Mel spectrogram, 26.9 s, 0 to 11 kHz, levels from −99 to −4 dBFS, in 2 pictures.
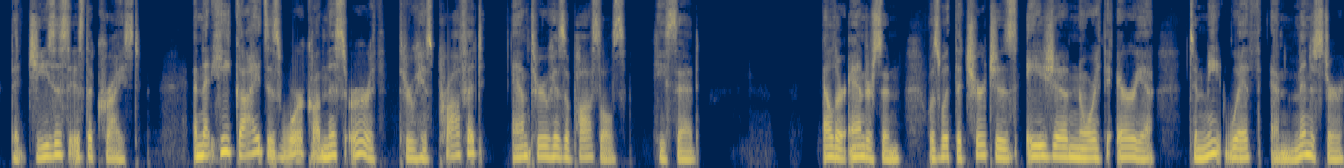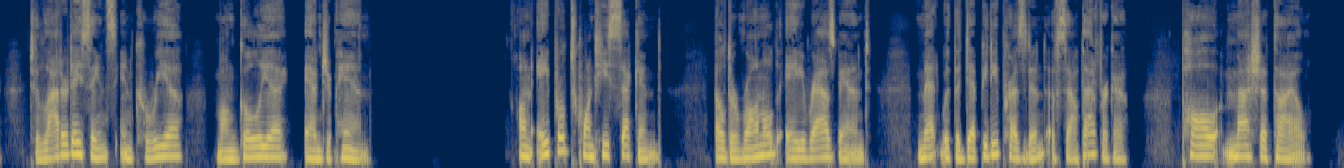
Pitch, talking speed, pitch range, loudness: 150 Hz, 140 wpm, 135-170 Hz, -26 LUFS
